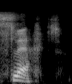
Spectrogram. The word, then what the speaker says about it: Slecht: Well, it's Dutch. It's slecht. Slecht. Slecht. All right. So if And it means really bad.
